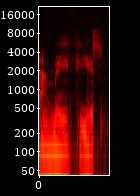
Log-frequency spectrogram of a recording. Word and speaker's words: Epimetheus: I'll help you with the pronunciation. Thank you. Because Please it comes from do. Greek mythology. Yeah. Epimetheus was Prometheus's brother.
